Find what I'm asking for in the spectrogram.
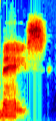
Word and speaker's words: Myss: And one of the first people I learned from was a woman named Carolyn Mace. And her last name is spelled M-Y-S-S.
